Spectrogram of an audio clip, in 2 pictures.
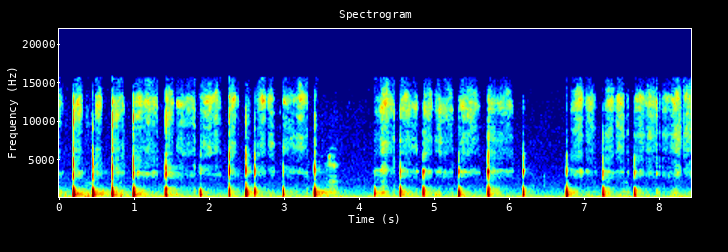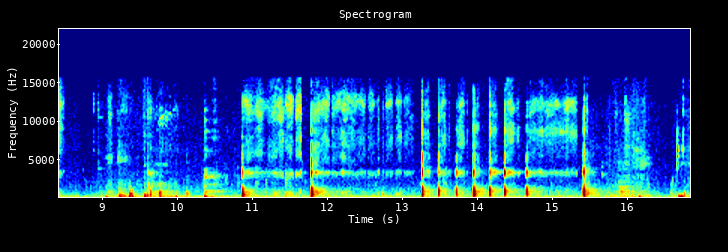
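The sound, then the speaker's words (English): Writing by hand during a physics lecture gives many quick, sharp taps and scratches in irregular bursts, fairly quiet, with short pauses between groups of strokes. “let me just write down.”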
